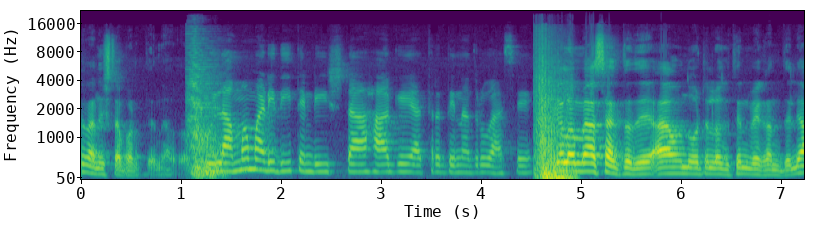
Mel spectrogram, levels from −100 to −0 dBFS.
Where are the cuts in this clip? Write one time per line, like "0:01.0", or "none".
0:01.2
0:04.7

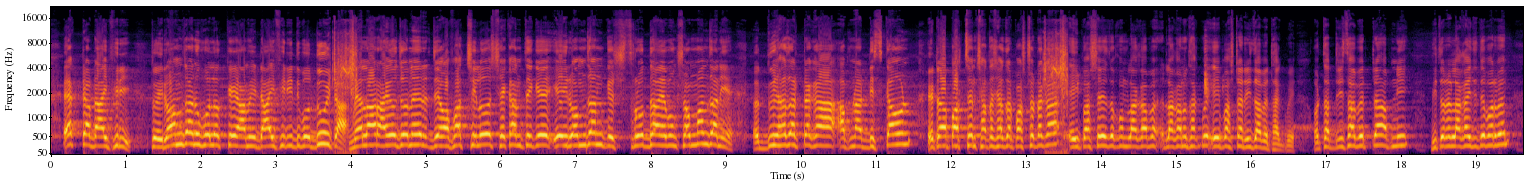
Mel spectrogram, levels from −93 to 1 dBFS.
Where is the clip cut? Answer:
0:04.0
0:11.5
0:13.5

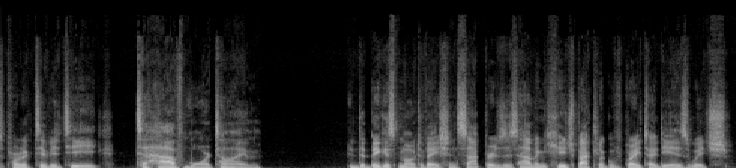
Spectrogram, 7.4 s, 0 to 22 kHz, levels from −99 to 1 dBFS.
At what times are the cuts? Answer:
0:03.5

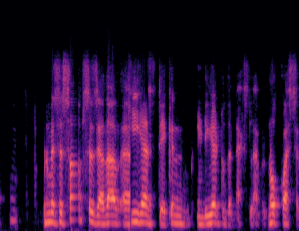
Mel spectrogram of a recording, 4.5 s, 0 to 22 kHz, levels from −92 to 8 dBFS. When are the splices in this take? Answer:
0:01.9

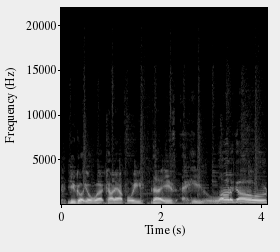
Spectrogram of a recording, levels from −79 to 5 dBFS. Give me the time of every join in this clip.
none

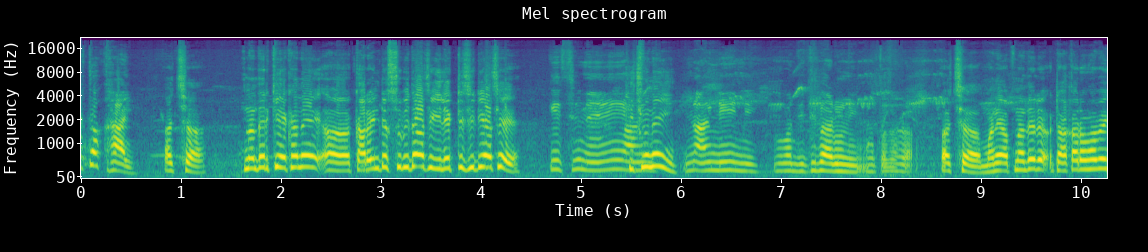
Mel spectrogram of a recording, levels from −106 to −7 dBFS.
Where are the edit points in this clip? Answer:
0:01.4

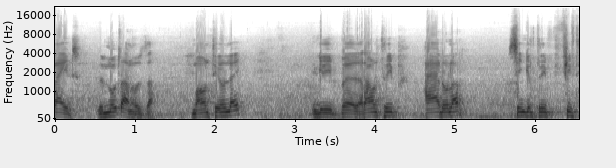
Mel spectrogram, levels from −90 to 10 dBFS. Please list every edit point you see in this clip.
none

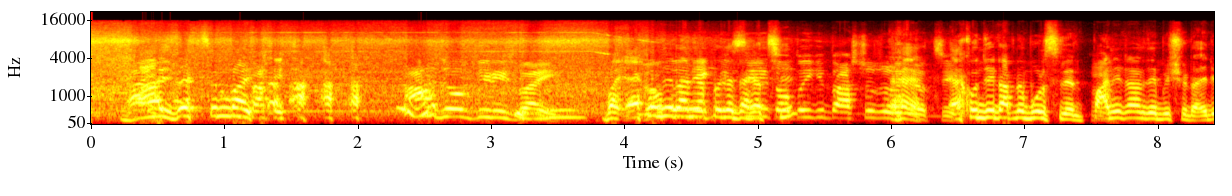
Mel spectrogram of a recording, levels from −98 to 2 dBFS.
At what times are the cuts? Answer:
none

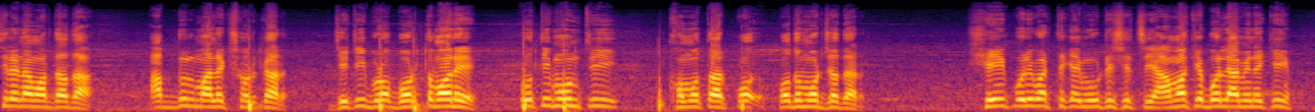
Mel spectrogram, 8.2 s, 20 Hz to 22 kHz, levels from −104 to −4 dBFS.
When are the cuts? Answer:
none

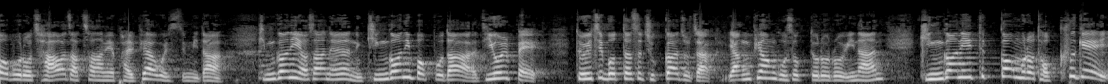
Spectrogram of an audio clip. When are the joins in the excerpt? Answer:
0:02.6

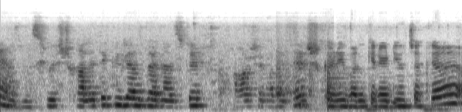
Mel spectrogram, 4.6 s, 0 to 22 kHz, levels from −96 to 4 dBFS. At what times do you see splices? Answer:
0:03.1

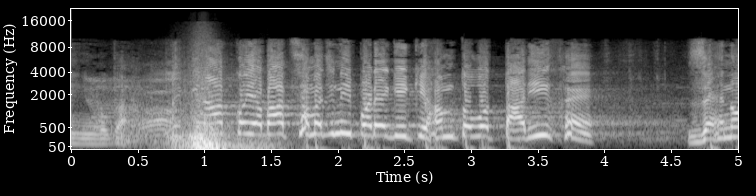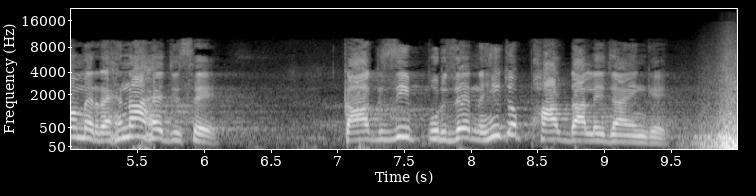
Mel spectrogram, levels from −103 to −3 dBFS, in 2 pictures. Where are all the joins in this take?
0:01.0

